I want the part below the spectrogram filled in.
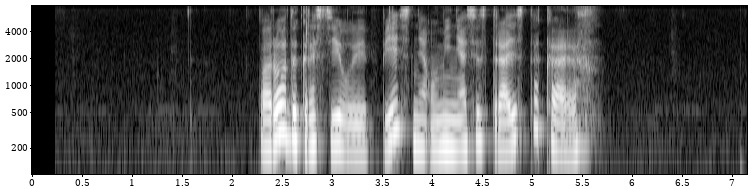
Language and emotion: Russian, positive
